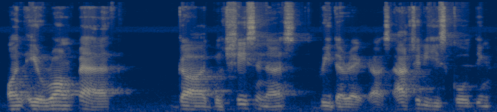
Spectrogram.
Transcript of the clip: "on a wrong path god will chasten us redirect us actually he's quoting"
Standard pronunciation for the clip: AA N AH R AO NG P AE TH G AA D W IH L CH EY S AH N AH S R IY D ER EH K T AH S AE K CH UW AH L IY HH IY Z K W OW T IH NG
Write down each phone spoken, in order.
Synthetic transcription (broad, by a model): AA N AH R AO NG P AE TH G AA D W IH L CH EY S AH N AH S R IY D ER EH K T AH S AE K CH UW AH L IY HH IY S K OW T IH NG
